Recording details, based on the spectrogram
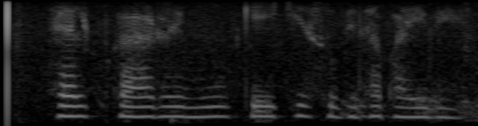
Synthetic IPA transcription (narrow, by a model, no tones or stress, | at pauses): hɛlpkaːɾɖɾɪmuːʋkekesʊbɪd̪ʱapaːibʱiː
